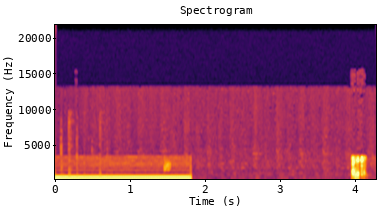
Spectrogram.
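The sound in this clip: A telephone dial tone sounds while a call is being placed: a loud, steady hum lasting under two seconds that cuts off abruptly, followed by quiet line hiss and a short burst of noise near the end.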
